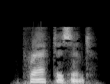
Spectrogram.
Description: Practisant \Prac"ti*sant\, n. An agent or confederate in treachery.
practisant.mp3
